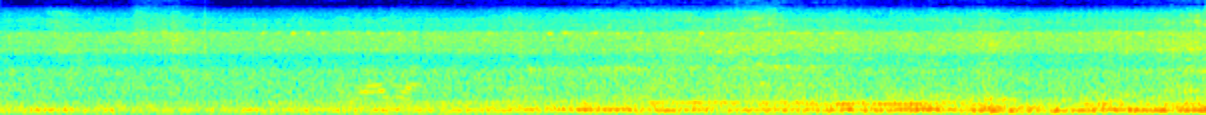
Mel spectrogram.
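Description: A truck engine running nearby: a low, steady drone that grows gradually louder.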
